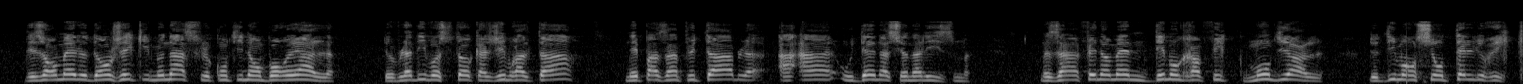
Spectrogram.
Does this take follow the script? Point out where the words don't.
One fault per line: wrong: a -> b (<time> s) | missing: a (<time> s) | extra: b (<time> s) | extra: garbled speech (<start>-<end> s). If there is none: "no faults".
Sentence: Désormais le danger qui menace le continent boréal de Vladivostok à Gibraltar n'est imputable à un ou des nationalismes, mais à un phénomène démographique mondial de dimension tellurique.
extra: pas (6.4 s)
